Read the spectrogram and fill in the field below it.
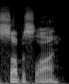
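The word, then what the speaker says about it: Szoboszlai: Okay, so I can never say it, but I've got Soboslai.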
